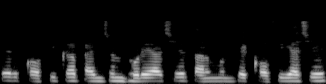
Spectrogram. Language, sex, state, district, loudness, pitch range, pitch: Bengali, male, West Bengal, Kolkata, -19 LUFS, 150-165 Hz, 155 Hz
